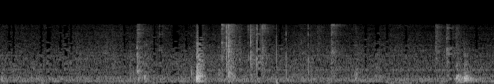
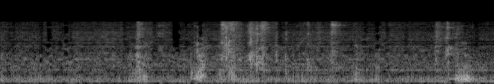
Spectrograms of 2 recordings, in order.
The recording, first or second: first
